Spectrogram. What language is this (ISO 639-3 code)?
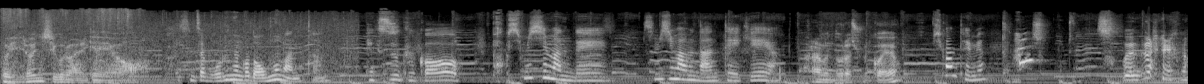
kor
